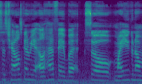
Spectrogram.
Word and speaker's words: El Jefe: He was saying he said El Lafe. It sounded like he was saying I am laughing.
